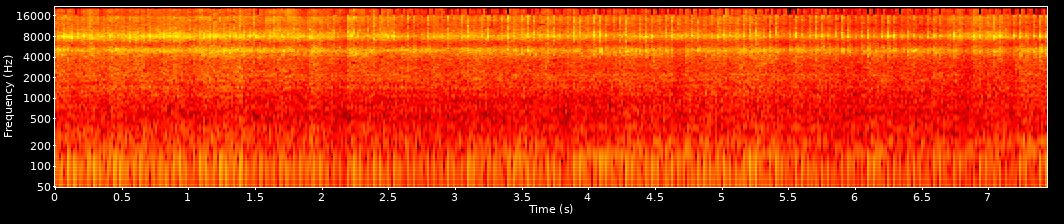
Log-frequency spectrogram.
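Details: 1957 Gravely tractor mowing test: single-cylinder engine pulling steadily at working speed, slight unevenness as load changes, no knock or miss; runs pretty good, normal running under load.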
